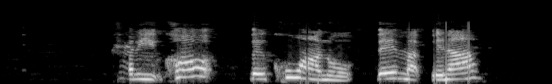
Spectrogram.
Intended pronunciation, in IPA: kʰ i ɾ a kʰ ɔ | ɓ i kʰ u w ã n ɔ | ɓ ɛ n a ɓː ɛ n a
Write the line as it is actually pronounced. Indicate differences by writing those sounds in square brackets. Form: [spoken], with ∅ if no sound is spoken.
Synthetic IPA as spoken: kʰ [a] ɾ [i] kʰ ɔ | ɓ [ɛ] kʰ u w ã n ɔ | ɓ ɛ [m] a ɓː ɛ n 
